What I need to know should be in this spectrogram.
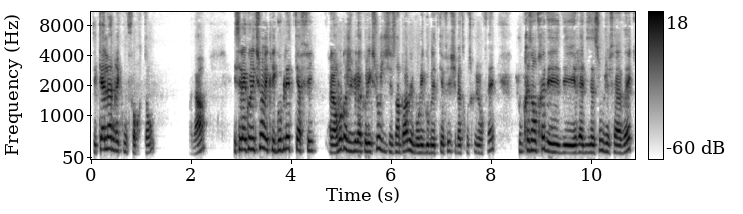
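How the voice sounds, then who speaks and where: A woman's voice: medium pitch, fast talker, dark tone. A woman hosting a casual live craft tutorial, chatting with many fillers and hesitations. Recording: slightly dull lo-fi sound.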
